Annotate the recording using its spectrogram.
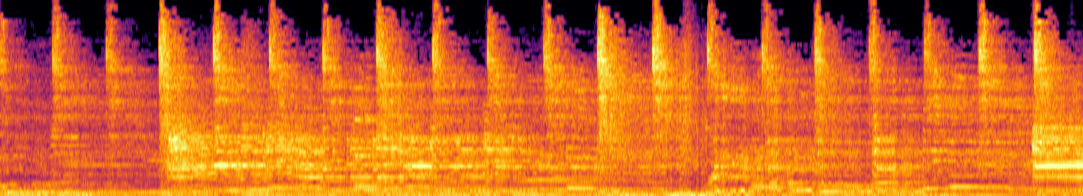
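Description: Live band playing a slow soul ballad: electric guitar, bass, keyboard and drums, with steady cymbal strokes keeping time.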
